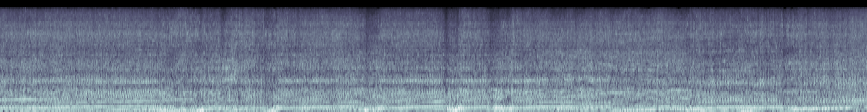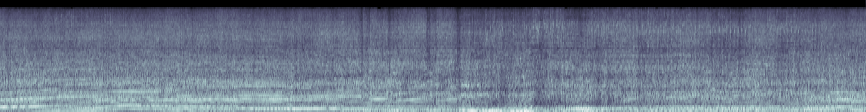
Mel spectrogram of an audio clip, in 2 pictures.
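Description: Several demolition derby cars' engines revving hard, their pitch climbing and falling over and over as they accelerate and back off in the mud, with a few knocks of cars hitting each other.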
